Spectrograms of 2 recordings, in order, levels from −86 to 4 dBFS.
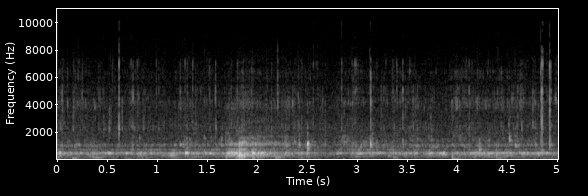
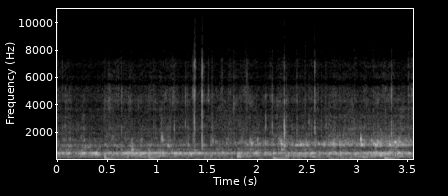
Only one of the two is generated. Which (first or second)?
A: second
